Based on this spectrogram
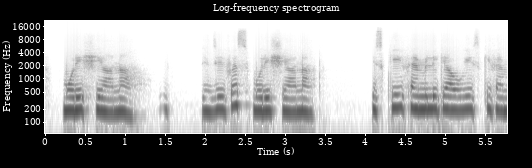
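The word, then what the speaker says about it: mauritiana: जड वाई पी एच यू एस विवी फस मॉरिशिया एम ए यू आर आई टी आई ए एन ए ठीक है मॉरिशिया फस मोरिश इसकी फैमिली क्या होगी इसकी फैमिली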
